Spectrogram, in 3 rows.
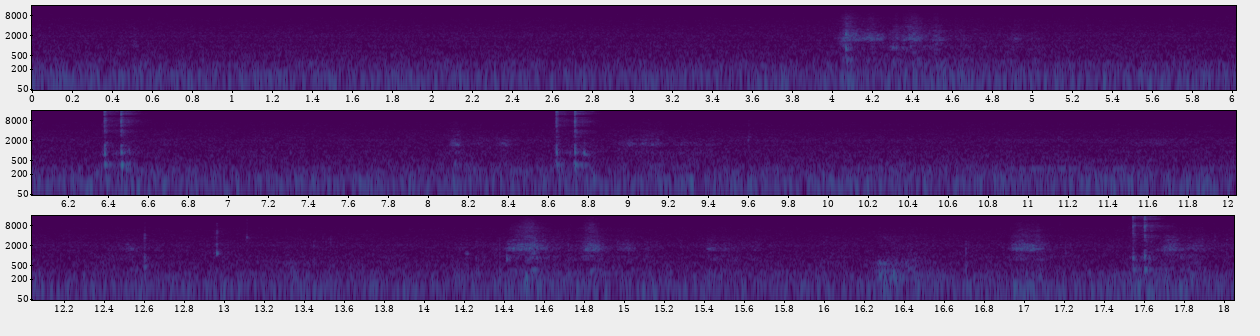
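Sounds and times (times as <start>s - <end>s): computer mouse clicks: 6.4s - 6.7s, 8.6s - 9.2s, 17.5s - 18.0s.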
